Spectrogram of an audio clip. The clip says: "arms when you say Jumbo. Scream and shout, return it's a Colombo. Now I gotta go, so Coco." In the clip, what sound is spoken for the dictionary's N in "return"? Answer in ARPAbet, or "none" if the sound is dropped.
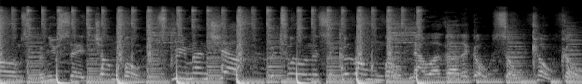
none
